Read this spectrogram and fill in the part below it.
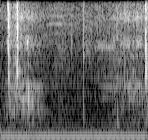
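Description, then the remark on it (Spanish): Quiet keyboard typing as someone writes a WhatsApp message: a few soft, irregular key clicks, a quick pair at the start, a lone tap midway and another burst at the end, over a low steady hum with no voices. “Listo, entonces le voy a escribir un momentito, por favor.”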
